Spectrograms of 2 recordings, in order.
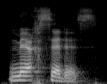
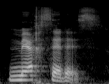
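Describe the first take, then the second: Both takes have the same delivery.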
